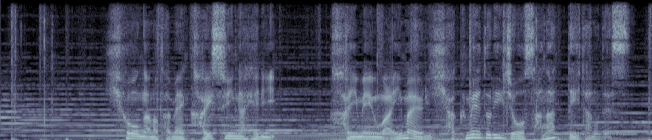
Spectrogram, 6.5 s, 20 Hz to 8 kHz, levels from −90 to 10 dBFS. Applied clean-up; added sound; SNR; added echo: none; Domestic sounds, home sounds; 18 dB; none.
